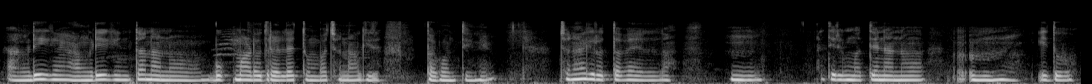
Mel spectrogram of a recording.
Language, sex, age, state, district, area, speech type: Kannada, female, 18-30, Karnataka, Kolar, rural, spontaneous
